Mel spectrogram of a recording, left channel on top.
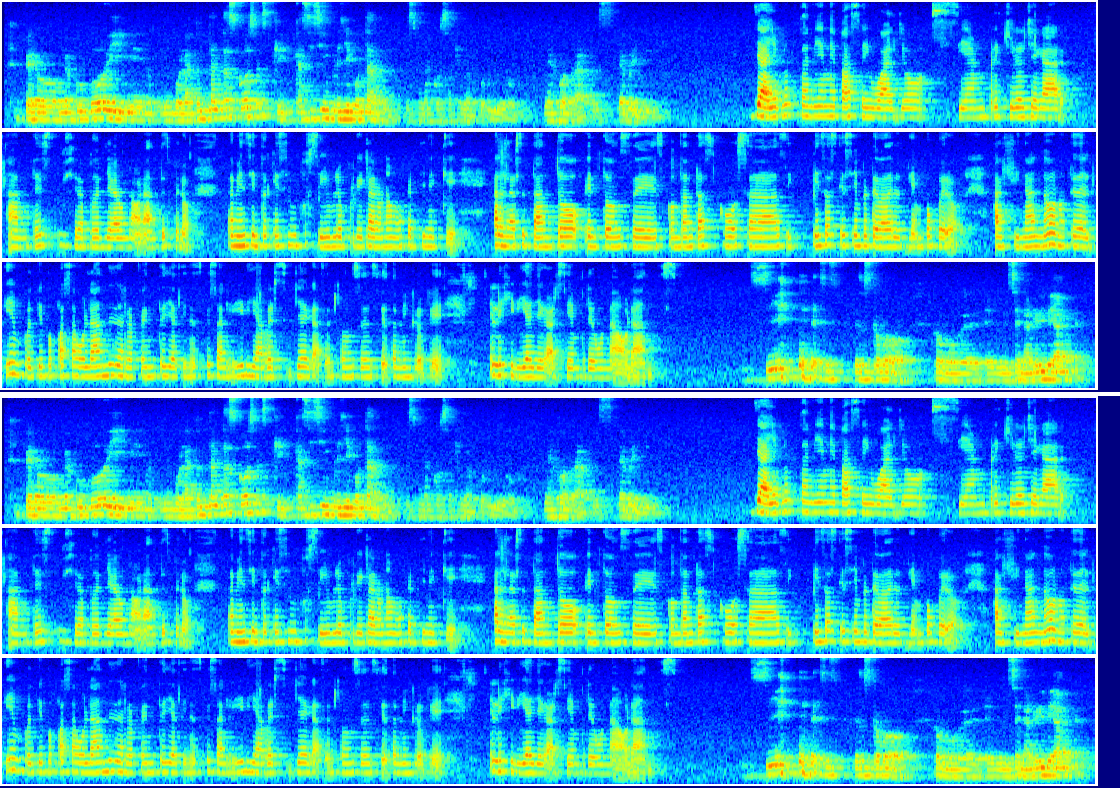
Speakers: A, on the right; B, on the left.
A: pero me ocupo y me, me embolato en tantas cosas que casi siempre llego tarde. Es una cosa que no he podido mejorar, es terrible.
B: Ya, yo creo que también me pasa igual. Yo siempre quiero llegar antes, quisiera poder llegar una hora antes, pero también siento que es imposible porque, claro, una mujer tiene que arreglarse tanto, entonces, con tantas cosas y piensas que siempre te va a dar el tiempo, pero al final no, no te da el tiempo. El tiempo pasa volando y de repente ya tienes que salir y a ver si llegas. Entonces, yo también creo que elegiría llegar siempre una hora antes.
A: Sí, <laughs> eso es, eso es como, como eh, el escenario ideal.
